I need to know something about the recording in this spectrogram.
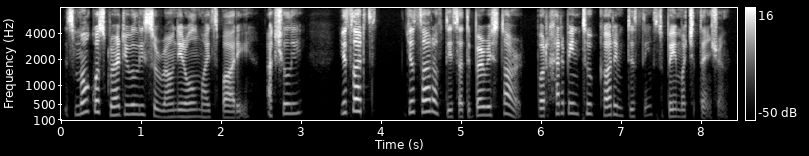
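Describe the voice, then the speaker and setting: Amateur female narrator for dramatic fan fiction, bright forceful tone, dry close sound, halting delivery with repeated phrases. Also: a little high, expressive, clean tone, dry recording. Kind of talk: dramatic second-person story narration.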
